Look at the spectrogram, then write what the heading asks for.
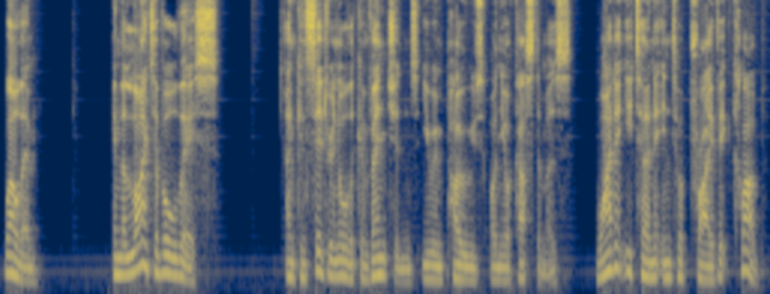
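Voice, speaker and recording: Man as a low-voiced, curious dinner guest. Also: lively intonation, measured pace, a bit bright. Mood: polite, curious. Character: Mister Flynn, curious, polite male dinner guest narrating. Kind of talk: radio drama narration and dialogue. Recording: music under the voice.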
